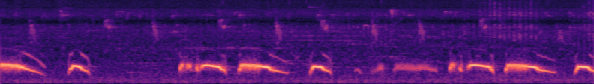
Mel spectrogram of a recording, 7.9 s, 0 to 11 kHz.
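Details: Spotted dove, kuk 1 mersik call, said to get quick replies from wild forest birds: repeated low coo phrases, each a stuttering start, a rounded coo, a long downward coo and a brief closing note, faint chirps behind.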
